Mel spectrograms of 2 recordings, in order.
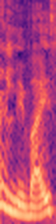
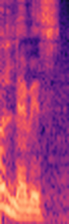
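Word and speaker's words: Levi's: जी हाँ, जैसे कि अधिकतर लोग नाइकी को नाइक कहते हैं और लिवाइस को लेविस।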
